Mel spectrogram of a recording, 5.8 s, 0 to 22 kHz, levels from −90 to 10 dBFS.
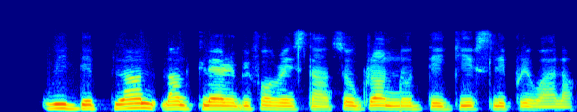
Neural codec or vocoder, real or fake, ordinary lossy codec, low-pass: none; real; none; none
